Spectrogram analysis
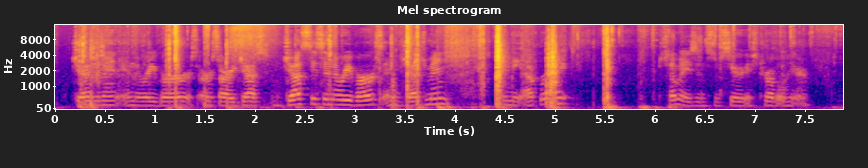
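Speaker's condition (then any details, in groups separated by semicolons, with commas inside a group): No condition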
